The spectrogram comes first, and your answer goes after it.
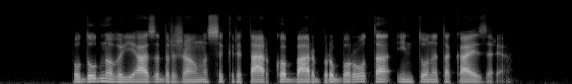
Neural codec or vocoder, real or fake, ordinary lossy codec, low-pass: codec, 24 kHz, 0.9 kbps, WavTokenizer, large speech release; fake; none; 10.8 kHz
